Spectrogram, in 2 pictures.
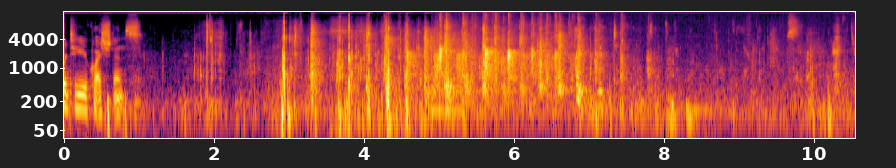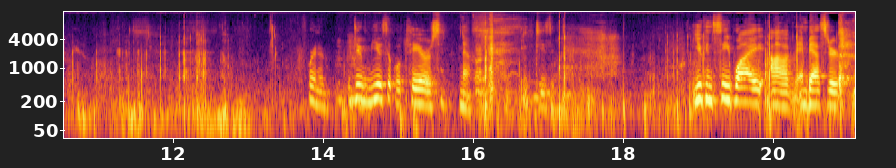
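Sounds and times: microphone handling noise: 0:10.0 - 0:13.7.

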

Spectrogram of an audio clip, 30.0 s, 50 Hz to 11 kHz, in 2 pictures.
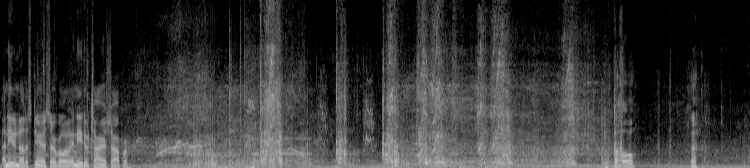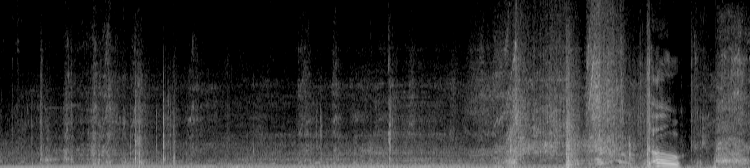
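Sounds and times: rc truck motor hum: 0:00.0 - 0:30.0.

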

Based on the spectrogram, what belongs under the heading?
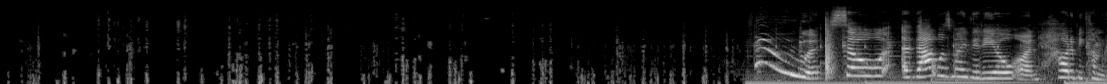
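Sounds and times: woman squealing: 0:07.5 - 0:08.1.

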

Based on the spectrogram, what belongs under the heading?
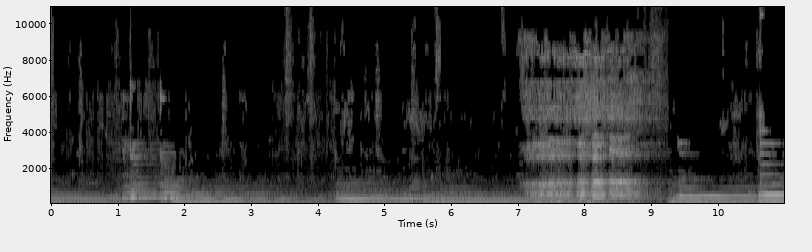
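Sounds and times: held keyboard chords: 0:00.0 - 0:11.0.

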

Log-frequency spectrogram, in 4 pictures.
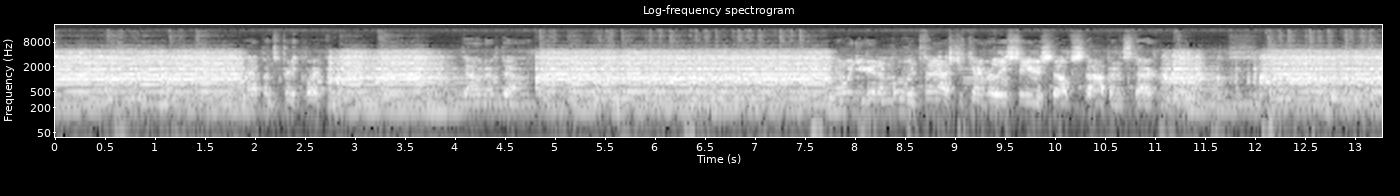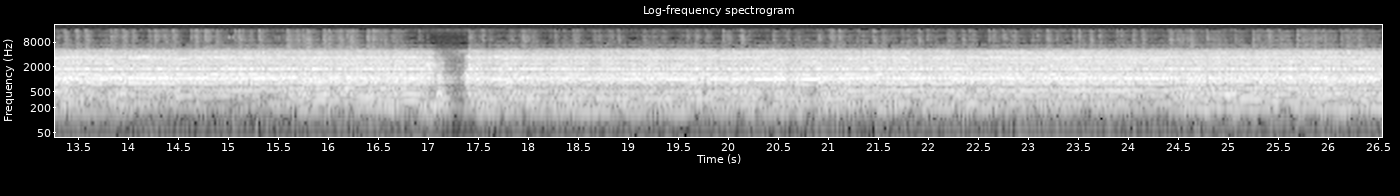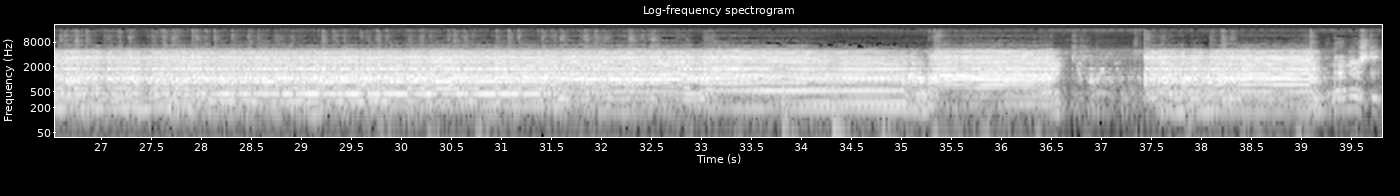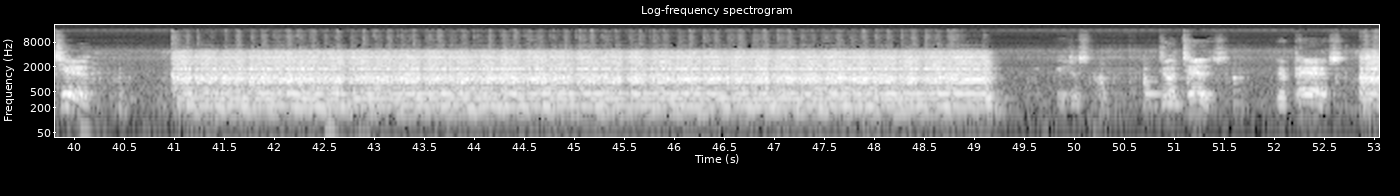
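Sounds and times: distorted electric guitar chords: 0:00.0 - 0:07.9, 0:10.6 - 0:39.4, 0:41.0 - 0:49.3, 0:52.8 - 0:53.0.

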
